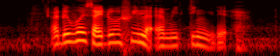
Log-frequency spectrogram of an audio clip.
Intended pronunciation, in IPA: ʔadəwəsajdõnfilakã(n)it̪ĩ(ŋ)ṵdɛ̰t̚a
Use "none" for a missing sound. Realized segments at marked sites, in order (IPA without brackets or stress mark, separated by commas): m, ŋ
